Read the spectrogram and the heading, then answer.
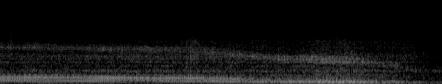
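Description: A car engine hums steadily as it drives, then its pitch sinks as the vehicle slows and pulls up, the rumble easing off at the end.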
